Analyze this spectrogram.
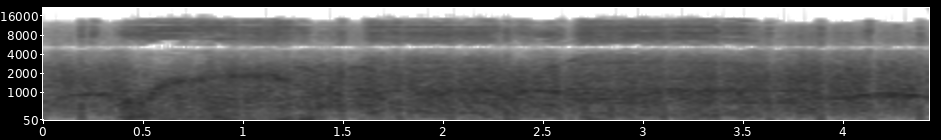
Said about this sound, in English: The crowd goes wild.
